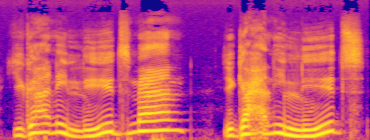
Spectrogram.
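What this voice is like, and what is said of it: Imitated stoner voice from Cheech and Chong. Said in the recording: “do the voice of that fucking the chick from Cheech and Chong ... I'm turning the accent. I'm fucking it up.”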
